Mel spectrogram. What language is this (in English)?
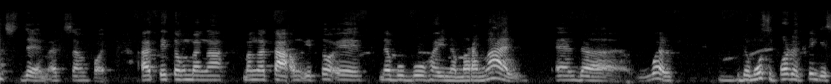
Filipino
